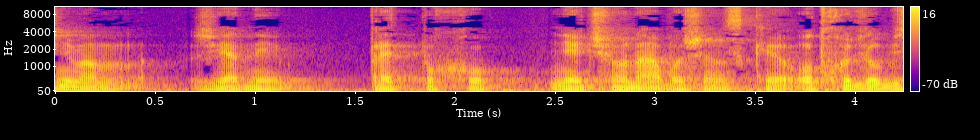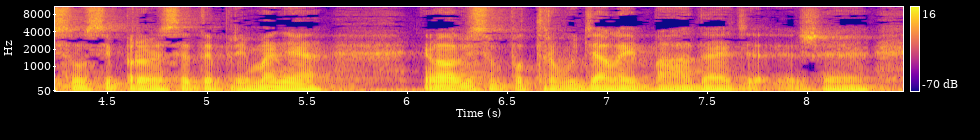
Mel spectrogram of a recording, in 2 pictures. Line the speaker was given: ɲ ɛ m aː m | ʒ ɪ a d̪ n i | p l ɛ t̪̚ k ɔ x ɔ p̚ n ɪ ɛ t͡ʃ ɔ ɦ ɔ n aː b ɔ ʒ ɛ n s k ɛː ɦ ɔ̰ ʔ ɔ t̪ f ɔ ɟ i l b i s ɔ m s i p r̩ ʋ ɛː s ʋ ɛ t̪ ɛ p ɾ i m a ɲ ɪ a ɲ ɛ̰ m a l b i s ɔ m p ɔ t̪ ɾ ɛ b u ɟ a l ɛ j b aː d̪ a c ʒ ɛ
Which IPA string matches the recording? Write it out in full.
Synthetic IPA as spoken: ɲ ɛ m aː m | ʒ ɪ a d̪ n i | p ɾ ɛ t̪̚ p ɔ x ɔ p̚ ɲ ɪ ɛ t͡ʃ ɔ ɦ ɔ n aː b ɔ ʒ ɛ n s k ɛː ɦ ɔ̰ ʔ ɔ t̪ x ɔ ɟ i l b i s ɔ m s i p r̩ ʋ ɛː s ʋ ɛ t̪ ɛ p ɾ i m a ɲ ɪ a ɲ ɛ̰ m a l b i s ɔ m p ɔ t̪ ɾ ɛ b u ɟ a l ɛ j b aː d̪ a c ʒ ɛ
